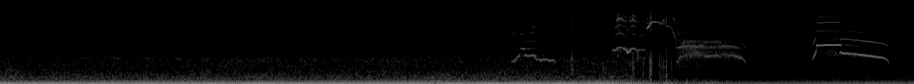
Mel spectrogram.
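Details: Young northern goshawk coming to its nest near Riga, Latvia, at dawn on 23 June 2017 for breakfast; a brief descending squeal, then a loud harsh burst and two wailing downslurred cries, with background hum dropping away midway.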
